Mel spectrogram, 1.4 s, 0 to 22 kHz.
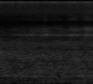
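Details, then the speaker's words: Nutone 48-inch Proline PFC-48 commercial ceiling fan running: loud, steady gritty rattle over the airflow while the motor stays quiet; not bearings, something loose, likely the canopy or a missing isolator. "Yeah, I hear that rattle's pretty loud, but I don't hear any motor noise. Yeah, that's something loose."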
